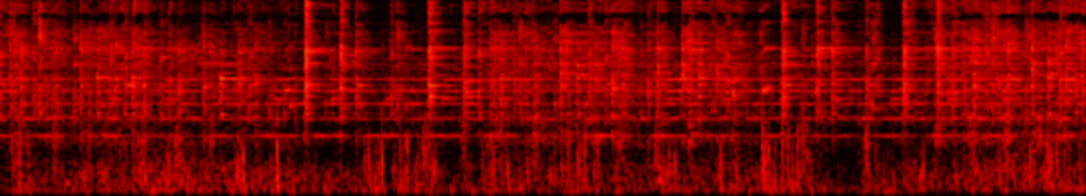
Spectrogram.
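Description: Freight train of empty centerbeam flatcars rolling past at a level crossing: a steady low rumble with irregular wheel clicks and clanks.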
